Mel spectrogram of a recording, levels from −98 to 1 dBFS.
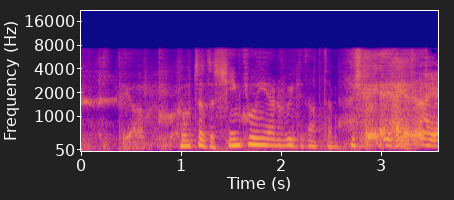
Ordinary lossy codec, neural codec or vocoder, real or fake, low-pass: none; codec, 16 kHz, 1 kbps, X-Codec, WavLM features, trained on Multilingual LibriSpeech; fake; 7.2 kHz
